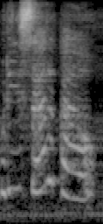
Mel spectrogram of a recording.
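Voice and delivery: high mock-concerned coworker; coworkers asking. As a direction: play a coworker gently asking. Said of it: "People be like".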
